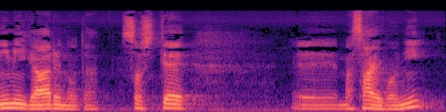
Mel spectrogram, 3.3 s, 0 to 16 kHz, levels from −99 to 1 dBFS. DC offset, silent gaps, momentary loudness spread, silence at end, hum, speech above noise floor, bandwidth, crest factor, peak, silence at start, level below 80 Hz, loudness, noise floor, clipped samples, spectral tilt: under 0.1%; none; 15 LU; 0.1 s; none; 27 dB; 11.5 kHz; 18 dB; -6 dBFS; 0 s; -52 dBFS; -23 LUFS; -49 dBFS; under 0.1%; -5 dB/octave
